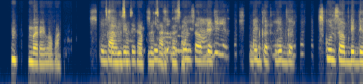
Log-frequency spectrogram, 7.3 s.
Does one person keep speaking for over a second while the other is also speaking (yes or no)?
yes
